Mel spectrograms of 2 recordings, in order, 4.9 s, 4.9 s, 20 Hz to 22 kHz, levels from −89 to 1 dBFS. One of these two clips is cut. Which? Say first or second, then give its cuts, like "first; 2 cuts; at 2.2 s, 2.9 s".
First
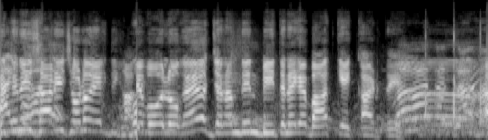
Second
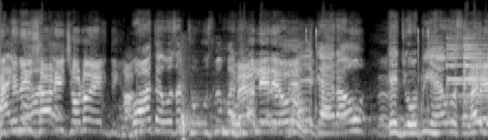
first; 1 cut; at 1.4 s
